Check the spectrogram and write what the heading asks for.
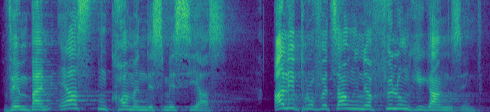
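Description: A male preacher delivering a sermon in a high, bright voice. He presses his points with rhetorical questions to the congregation, his delivery swinging between loud emphasis and hushed lines. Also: lively intonation, normal speed.

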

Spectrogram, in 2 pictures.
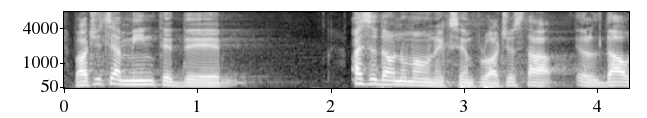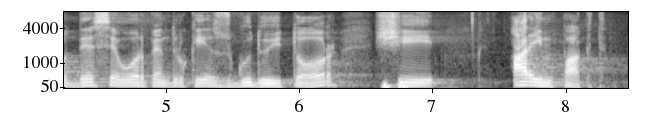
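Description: A man preaching a sermon, emphatic, climbing to loud exclamations and then dropping low. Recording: long hall reverb.

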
